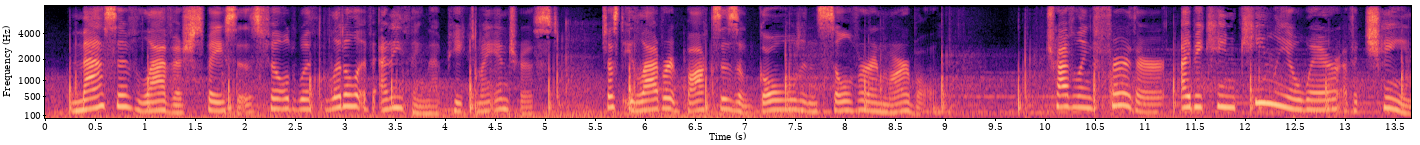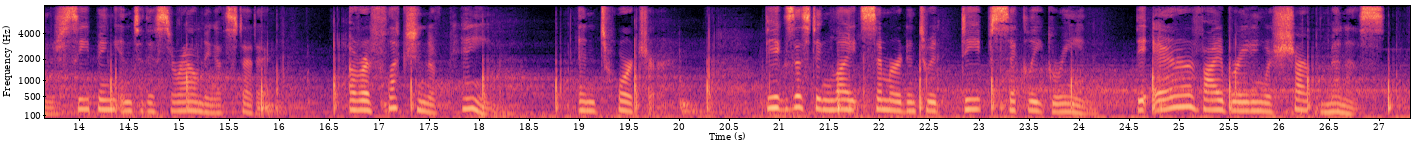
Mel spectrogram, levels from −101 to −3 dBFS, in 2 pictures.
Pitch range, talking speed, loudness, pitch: 185-230 Hz, 125 wpm, -21 LUFS, 205 Hz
